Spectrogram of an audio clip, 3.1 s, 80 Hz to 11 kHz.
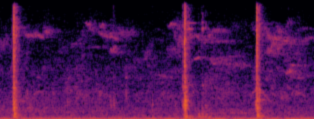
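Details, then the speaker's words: John Deere LX188 riding mower, engine off with key on, after fuel was added: three sharp clicks about a second apart over a low hum, said to be the carburetor fuel solenoid opening. The carburetor was not working properly, and the solenoid was confirmed as the fault. "You hear that click? That's supposedly the solenoid opening up."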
